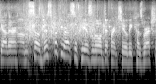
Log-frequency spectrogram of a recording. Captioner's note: audience applauding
